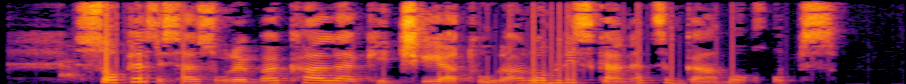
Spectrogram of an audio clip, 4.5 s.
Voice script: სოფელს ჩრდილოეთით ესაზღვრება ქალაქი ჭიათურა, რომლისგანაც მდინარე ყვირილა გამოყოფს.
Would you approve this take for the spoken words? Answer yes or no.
no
